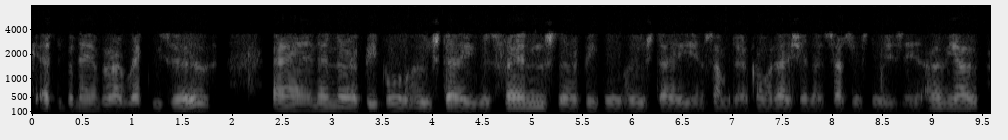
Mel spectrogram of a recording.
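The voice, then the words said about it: Dutch accent. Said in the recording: “your accent, what's the background there? Is it Dutch? ... Correct, yep. ... I'm Dutch.”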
